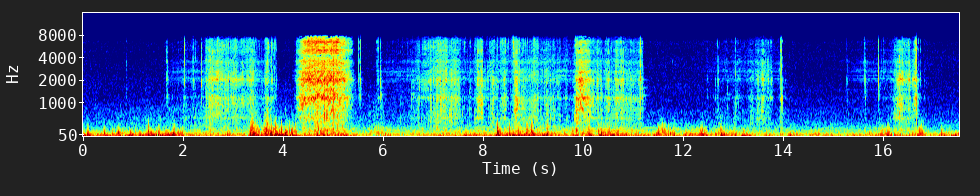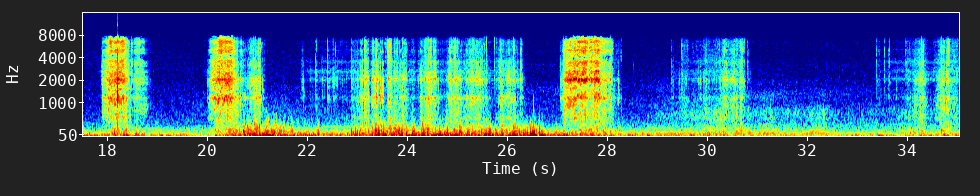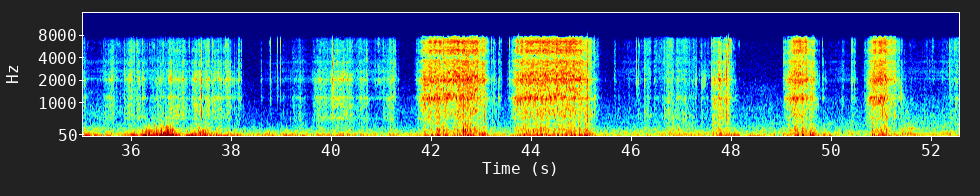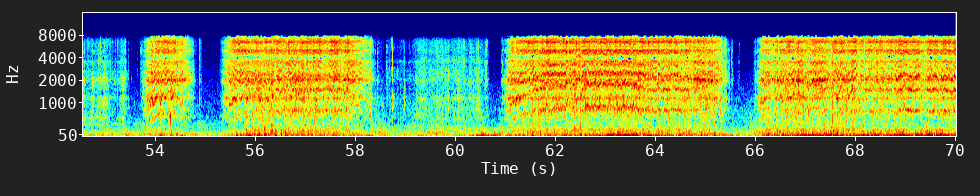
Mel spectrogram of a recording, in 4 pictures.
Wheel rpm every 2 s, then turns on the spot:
0, 20, 50, 10, 10, 10, 10, 0, 20, 30, 20, 10, 20, 30, 10, 10, 0, 10, 20, 10, 30, 110, 100, 10, 40, 30, 30, 80, 160, 20, 90, 200, 120, 160, 200.
6-14 22-26 34-40 46-52 58-60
